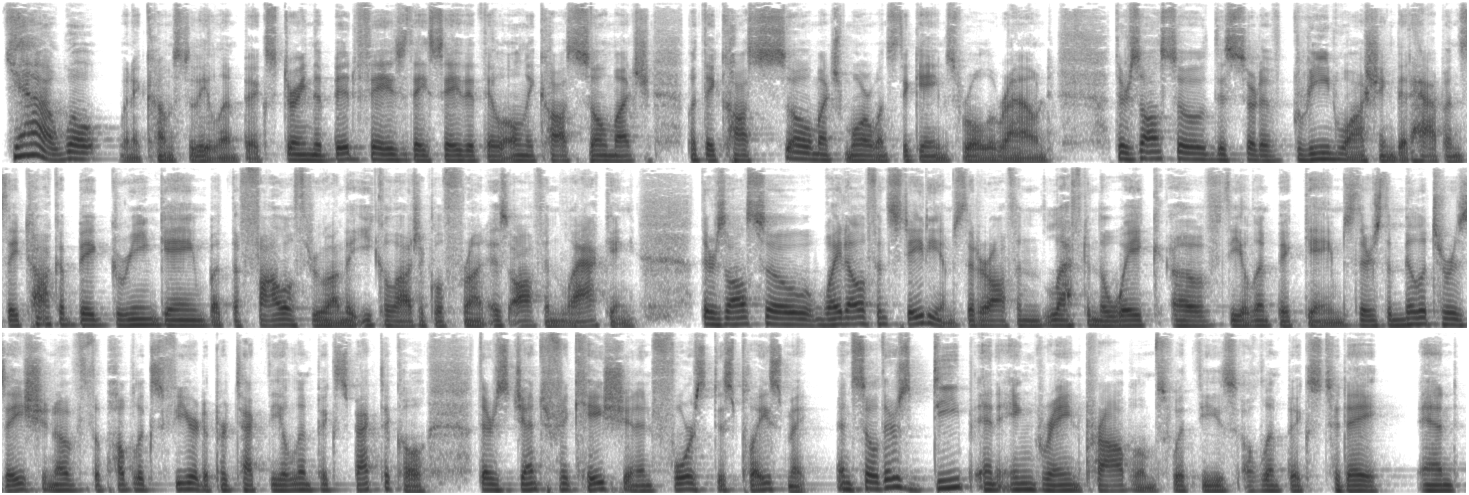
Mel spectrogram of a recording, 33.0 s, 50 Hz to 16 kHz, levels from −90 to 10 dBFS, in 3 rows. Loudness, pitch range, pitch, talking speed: -16 LUFS, 115-135 Hz, 120 Hz, 185 wpm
